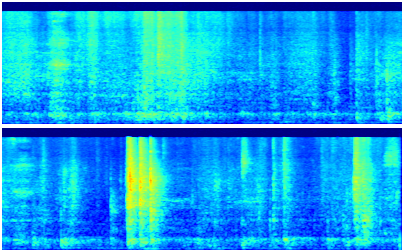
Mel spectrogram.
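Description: Handling noises from a pushchair's seat unit and frame: low rustling of fabric and parts, with a sharp double clack about seven seconds in and a smaller one near the end.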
